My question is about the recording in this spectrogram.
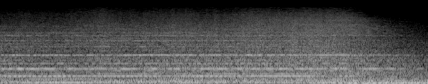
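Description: Film trailer music at its close: a sustained chord held steady under a swelling rush of noise, which dies away shortly before the end.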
